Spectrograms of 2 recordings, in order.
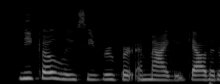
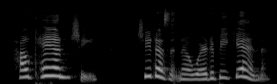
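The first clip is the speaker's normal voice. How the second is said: higher, louder exasperation; exasperated; 6 semitones higher, 5 dB louder than usual. Acted. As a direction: throw up your hands in disbelief. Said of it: "Simon sounded exasperated".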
